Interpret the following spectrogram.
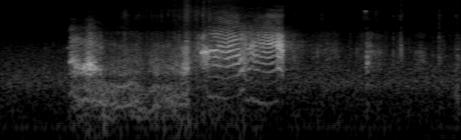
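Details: Three European pine marten kits caught on trail camera give high, wavering squeals in a short burst of rapid, trembling notes.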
